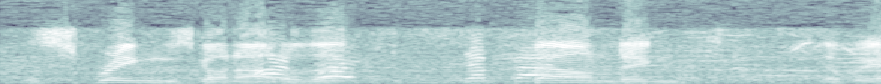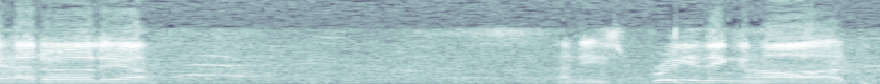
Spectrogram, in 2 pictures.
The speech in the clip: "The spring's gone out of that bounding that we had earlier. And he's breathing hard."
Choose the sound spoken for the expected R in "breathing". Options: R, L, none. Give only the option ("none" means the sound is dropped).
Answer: R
